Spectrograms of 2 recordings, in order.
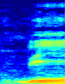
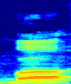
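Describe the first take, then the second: First: The vowel is an e sound. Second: The vowel is an a sound. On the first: "பே என்று மொழிவாங்க" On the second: "லேசான மாதிரி பா என்பதாக நாங்கள் மொழிஞ்சு கொள்ளலாம்"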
